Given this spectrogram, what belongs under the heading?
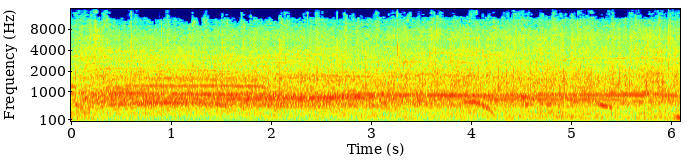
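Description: A large outdoor crowd at a union labor rally in Chicago claps and cheers continuously, a dense, even wash of applause that holds steady throughout without any clear speech.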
